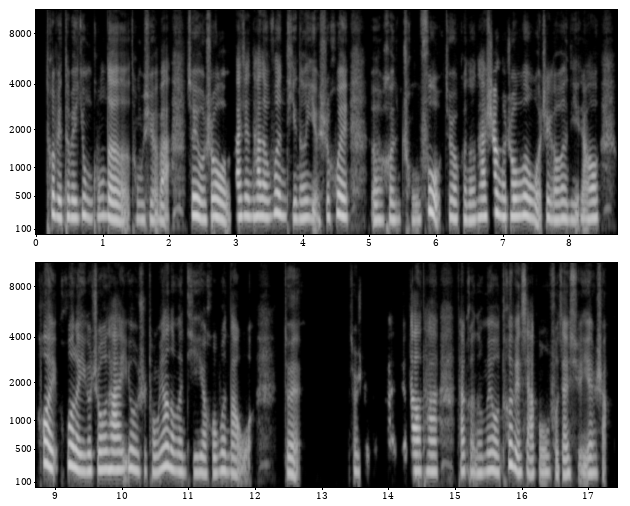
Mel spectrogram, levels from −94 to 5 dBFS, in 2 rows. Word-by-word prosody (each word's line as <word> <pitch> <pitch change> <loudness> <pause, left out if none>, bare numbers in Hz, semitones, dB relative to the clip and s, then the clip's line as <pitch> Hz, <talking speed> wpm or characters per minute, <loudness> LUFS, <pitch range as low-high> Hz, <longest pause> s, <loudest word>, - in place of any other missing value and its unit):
特 260 - +2
别 225 -2 +3
特 230 +2 -1
别 220 -1 +3
用 230 -1 -1
功 235 +3 -5
的 200 -5 +3
同 200 -1 -8
学 195 0 -4
吧。 185 -1 -1 0.3
所 245 - +2
以 - - +8
有 210 -3 +3
时 205 - -1
候 230 - +6
我 195 - 0
发 230 - +3
现 235 -1 0
他 235 +1 +3
的 225 -1 +3
问 255 +2 +2
题 210 -2 -4
呢， 210 +1 0
也 220 - -3
是 210 +4 -4
会， 235 0 +3 0.3
呃， 195 0 -1
很 195 0 -3
重 195 -1 -8
复， 260 +5 +3
就 225 - -2
是 205 - +2
可 200 - -4
能 195 +1 -1
他 225 +1 +2
上 275 +3 +3
个 225 - +2
周 230 0 +3
问 235 -1 +3
我 175 - 0
这 220 - -2
个 195 -1 0
问 205 0 0
题， 195 0 -5
然 - - -2
后 210 +2 +1 0.3
换 295 -6 +6 0.2
过 285 -2 +5
了 235 -3 +5
一 210 - 0
个 215 - +1
周， 230 +2 +1
他 230 0 +4
又 240 0 -1
是 210 0 -10
同 205 +1 -4
样 275 +2 +4
的 240 - +2
问 210 -2 -2
题， 195 0 -7
也 200 -1 -1
会 190 +1 -5
问 215 +1 -2
到 190 -2 -1
我， - - -9 0.5
对， - - -1 0.7
就 215 - -8
是 200 - -8
感 - - -19
觉 280 - -13 0.2
到 215 - 0
他 210 0 -1 0.3
他 205 - -1
可 205 -1 -7
能 195 0 -4
没 215 - -3
有 215 -2 +1
特 295 +7 0
别 220 -7 +1
下 200 -3 -3
功 100 - -5
夫 - - -7
在 180 +1 -1
学 190 - -10
业 190 0 -3
上。 195 - -9
215 Hz, 295 characters per minute, -23 LUFS, 200-235 Hz, 0.7 s, 以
